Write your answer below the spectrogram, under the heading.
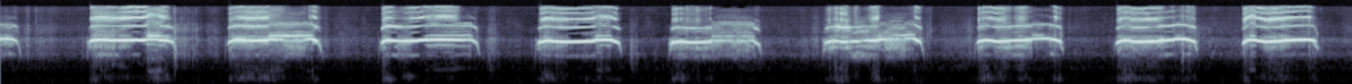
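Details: Osprey at the nest on a nest camera, giving longer drawn-out whistled cries, each about half a second, repeated nine times at an even pace of under one per second.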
